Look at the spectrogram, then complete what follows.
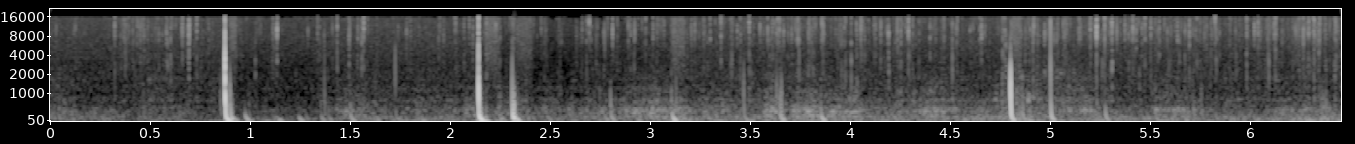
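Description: Snowplow truck with its blade down, pushing snow over a low rumble, broken by sharp thumps and knocks. The loudest come about a second in, as a close pair just after two seconds, and near five seconds.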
